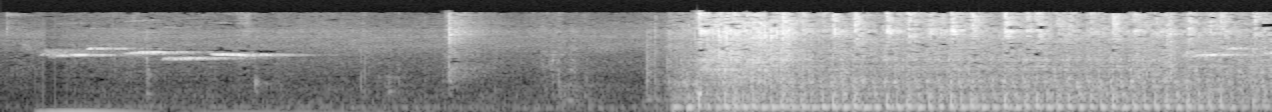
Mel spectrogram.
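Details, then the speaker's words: Carbureted motorcycle deliberately set with an oversized main jet: after starting it settles into a heavy, burbly, slightly boggy beat of about four pulses per second; rich mixture from the too-large main jet. "dan sekarang saya praktekkan Gimana kalau mainnya terlalu gede ini diam aja terlalu gede Seperti apa gan"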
